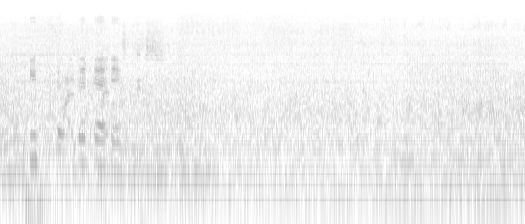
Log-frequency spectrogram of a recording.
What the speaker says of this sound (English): Let's go ahead and get in the chopper.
